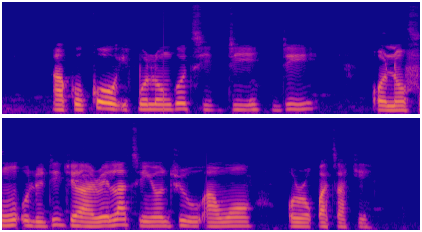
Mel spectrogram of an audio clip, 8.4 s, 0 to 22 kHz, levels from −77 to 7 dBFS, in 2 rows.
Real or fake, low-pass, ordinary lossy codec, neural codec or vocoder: real; 19.8 kHz; none; none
